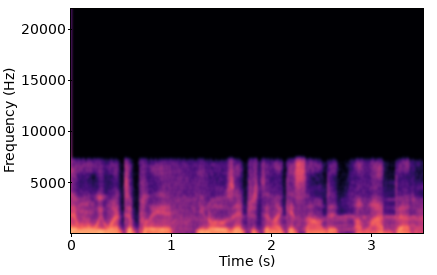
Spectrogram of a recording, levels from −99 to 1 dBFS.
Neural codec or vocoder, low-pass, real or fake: codec, 16 kHz in and 24 kHz out, 1 kbps, XY-Tokenizer; 7.2 kHz; fake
